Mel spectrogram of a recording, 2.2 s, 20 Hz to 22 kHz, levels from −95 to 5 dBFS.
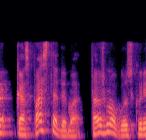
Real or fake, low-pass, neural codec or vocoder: real; 7.2 kHz; none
